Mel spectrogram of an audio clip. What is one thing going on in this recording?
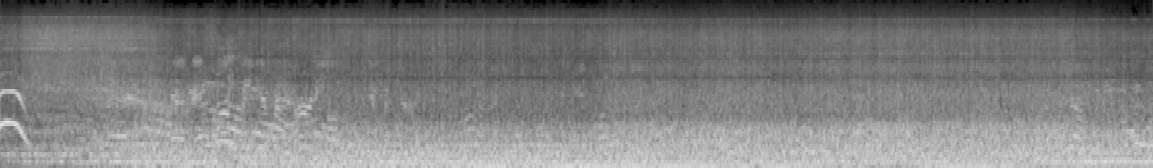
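Wind rushes loudly past an open aircraft door.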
